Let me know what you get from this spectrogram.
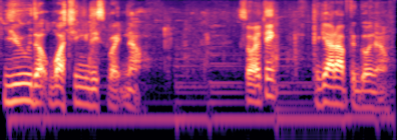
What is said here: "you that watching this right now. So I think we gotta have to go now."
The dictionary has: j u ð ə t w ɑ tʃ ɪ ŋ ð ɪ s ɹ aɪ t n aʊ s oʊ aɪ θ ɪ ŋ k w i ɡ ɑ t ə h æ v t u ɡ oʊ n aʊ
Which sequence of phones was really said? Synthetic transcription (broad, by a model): j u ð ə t w ɑ tʃ ɪ ŋ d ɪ s ɹ aɪ t n aʊ s oʊ aɪ t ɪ ŋ k w i ɡ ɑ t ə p t u ɡ oʊ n aʊ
